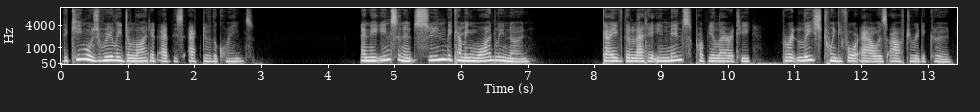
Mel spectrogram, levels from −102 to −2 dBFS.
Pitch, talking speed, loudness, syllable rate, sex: 195 Hz, 145 wpm, -16 LUFS, 5.1 syllables/s, female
